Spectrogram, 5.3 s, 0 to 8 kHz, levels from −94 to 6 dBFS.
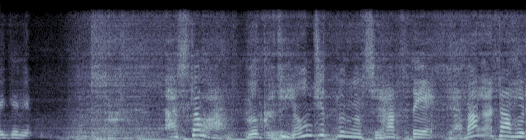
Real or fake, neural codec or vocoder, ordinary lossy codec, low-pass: fake; codec, 24 kHz, 1 kbps, SNAC; none; 7.2 kHz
